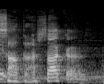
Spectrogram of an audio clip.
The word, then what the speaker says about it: Ahsoka: Ahsoka, am I saying it right? – Ahsoka.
